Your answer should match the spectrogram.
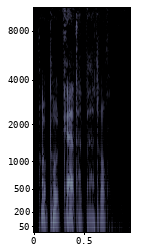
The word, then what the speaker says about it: Popocatepetl: It's Popocatepetl. – Popocatepetl.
